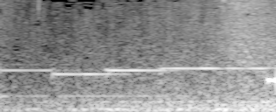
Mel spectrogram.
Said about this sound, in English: What is going on? I think there's an ice cream truck outside my house.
